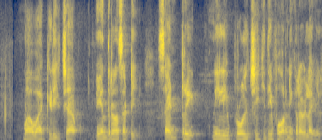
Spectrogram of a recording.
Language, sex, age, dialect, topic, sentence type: Marathi, male, 25-30, Standard Marathi, agriculture, question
